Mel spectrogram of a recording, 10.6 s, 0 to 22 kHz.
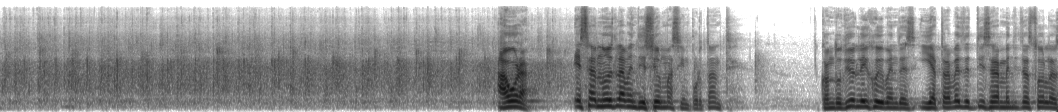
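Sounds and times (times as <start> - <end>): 
large crowd clapping: 0.0 - 7.8
speech: 5.0 - 7.4, 8.2 - 10.5.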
